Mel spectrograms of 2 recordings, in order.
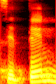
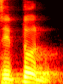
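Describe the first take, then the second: First: The word ends with an 'in' sound. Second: The word ends with an 'un' sound. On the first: The number is grammatically tied to the preceding noun. "Kemudian kita ambil yang kasrah" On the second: The number is the predicate of an omitted subject. "sittun dengan dhammatain"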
